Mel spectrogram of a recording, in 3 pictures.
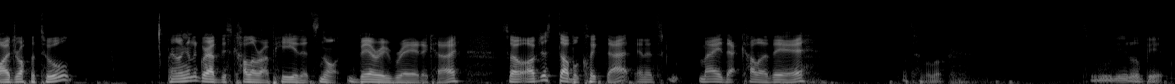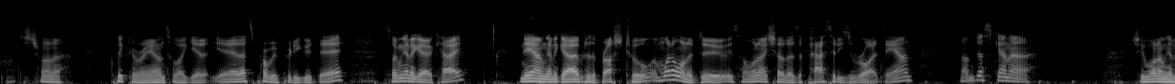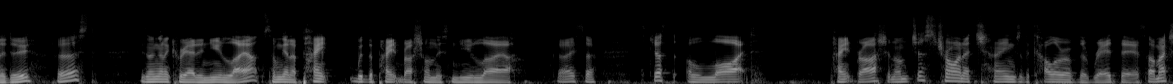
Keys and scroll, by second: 17.2 b, 20.0 ].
